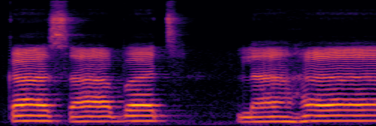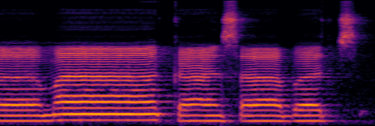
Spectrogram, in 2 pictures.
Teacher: Ma panjang dua harakat atau dua ketuk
